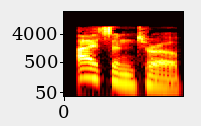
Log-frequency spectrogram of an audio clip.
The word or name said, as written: isentrope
